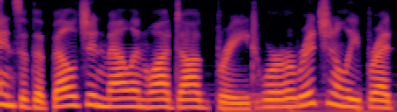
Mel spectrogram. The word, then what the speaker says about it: Malinois: more about this breed the Belgian Malinois pronounced Malinois is a medium-sized Belgian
